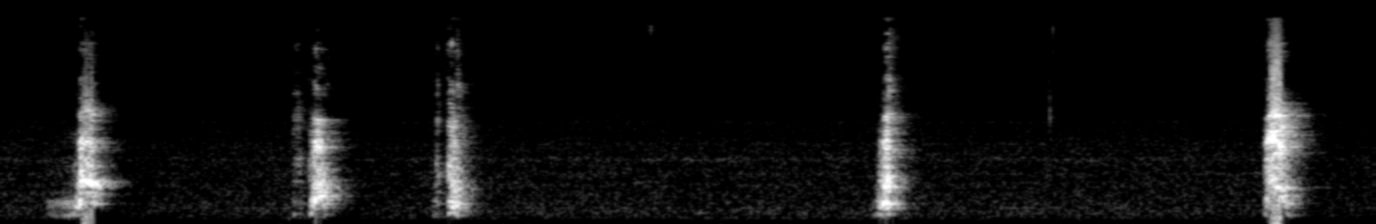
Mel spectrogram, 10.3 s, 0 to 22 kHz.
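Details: Puppy seeing himself in a mirror for the first time, recorded indoors on July 25, 2012, gives five sharp, loud barks spaced irregularly over ten seconds, with quiet pauses between them and no other sounds.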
